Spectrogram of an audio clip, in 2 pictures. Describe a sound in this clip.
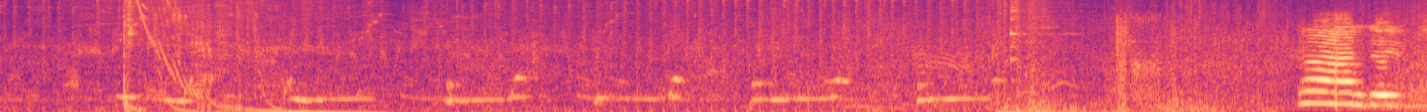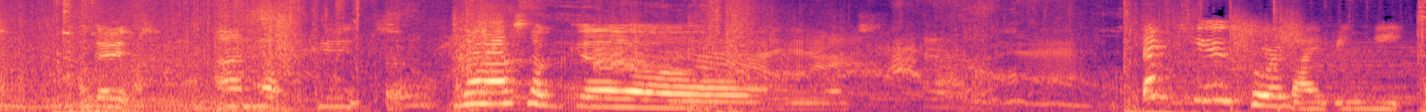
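Explosive blasts boom in a video game battle.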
